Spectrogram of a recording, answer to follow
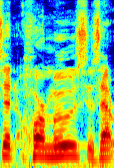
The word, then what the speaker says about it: Hormuz: up in the days ahead so did you pronounce it Hormuz is that right yes the straight of hus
